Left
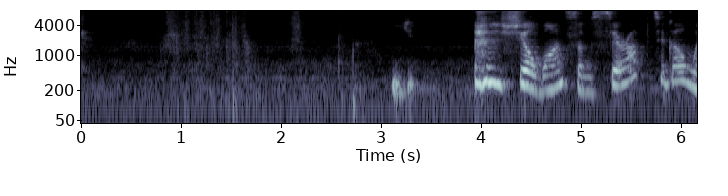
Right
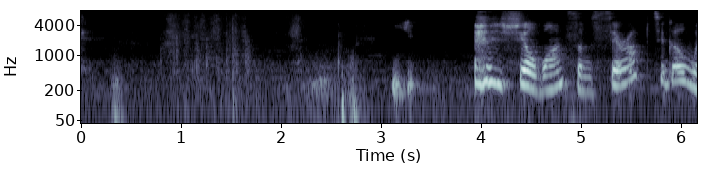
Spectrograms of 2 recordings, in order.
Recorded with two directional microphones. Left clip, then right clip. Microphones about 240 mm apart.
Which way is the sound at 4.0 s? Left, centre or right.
Centre.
